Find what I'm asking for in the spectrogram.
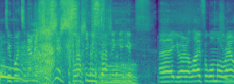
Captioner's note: krssch krssh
